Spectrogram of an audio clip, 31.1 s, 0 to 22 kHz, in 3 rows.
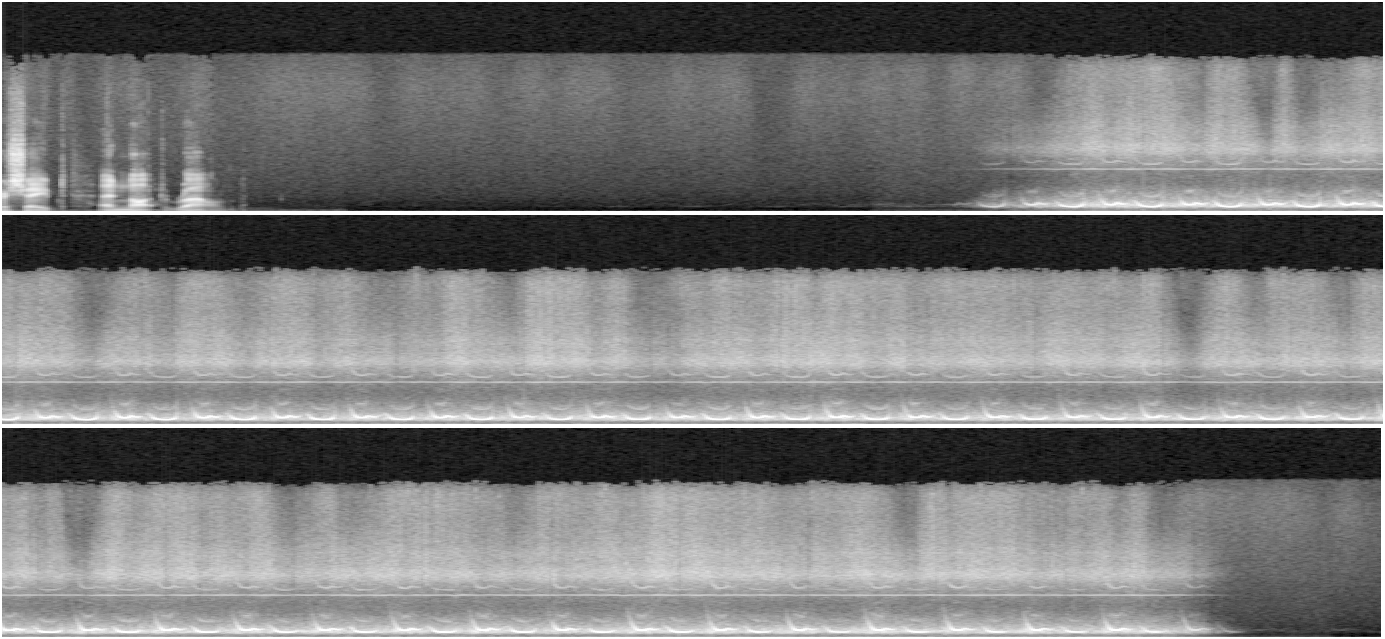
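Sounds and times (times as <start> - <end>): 
speech: 0.0 - 1.8
thin hiss: 0.0 - 31.0
satellite radio telemetry signal warbling electronic tone: 7.2 - 30.0.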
